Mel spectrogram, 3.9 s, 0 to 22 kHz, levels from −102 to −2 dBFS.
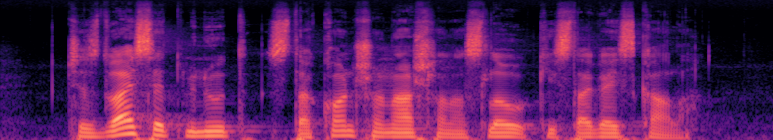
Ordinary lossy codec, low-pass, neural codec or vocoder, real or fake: none; none; none; real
